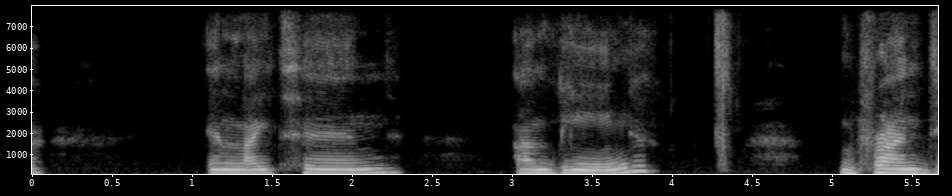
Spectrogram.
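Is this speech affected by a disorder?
No.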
